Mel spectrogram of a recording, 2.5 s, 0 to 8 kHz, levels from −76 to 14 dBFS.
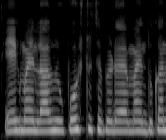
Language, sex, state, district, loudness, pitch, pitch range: Marwari, female, Rajasthan, Nagaur, -25 LUFS, 215 Hz, 210-225 Hz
